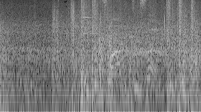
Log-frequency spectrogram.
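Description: Game weapon shots fire in quick bursts.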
